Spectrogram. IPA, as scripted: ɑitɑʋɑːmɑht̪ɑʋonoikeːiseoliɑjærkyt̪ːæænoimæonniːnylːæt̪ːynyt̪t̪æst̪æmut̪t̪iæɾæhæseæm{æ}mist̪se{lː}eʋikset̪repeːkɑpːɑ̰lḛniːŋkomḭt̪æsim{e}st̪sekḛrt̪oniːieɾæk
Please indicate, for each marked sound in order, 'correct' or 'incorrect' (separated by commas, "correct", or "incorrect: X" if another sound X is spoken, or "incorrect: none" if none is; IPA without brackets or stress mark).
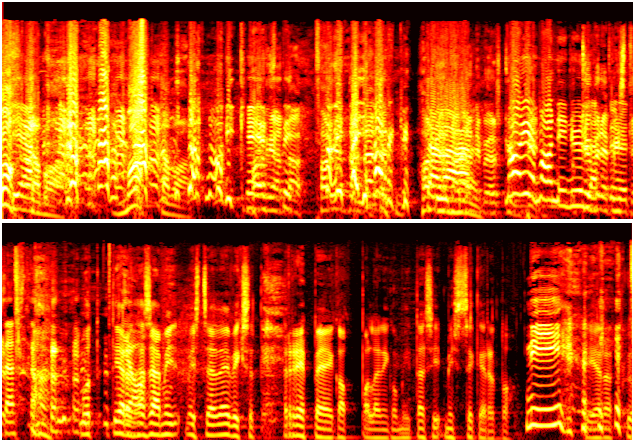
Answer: incorrect: i, incorrect: l, incorrect: i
